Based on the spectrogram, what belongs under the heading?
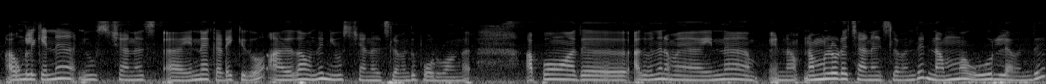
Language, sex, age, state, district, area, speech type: Tamil, female, 18-30, Tamil Nadu, Chennai, urban, spontaneous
